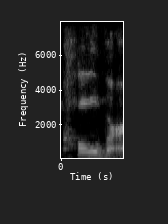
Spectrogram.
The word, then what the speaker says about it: Culver: to introduce you all uh to anthony anthony culver am i pronouncing your last name correctly yep yes who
